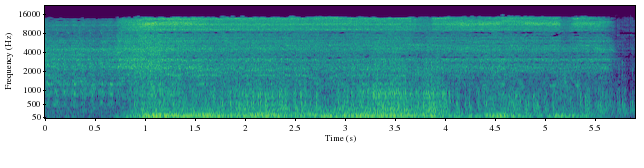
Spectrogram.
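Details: 1989 GMC Sierra C1500, 350 small-block V8, auction truck, gas poured in: cranks and catches, runs rough and uneven for about five seconds with loud fan, then dies; no fuel feed, about 60 psi oil pressure.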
